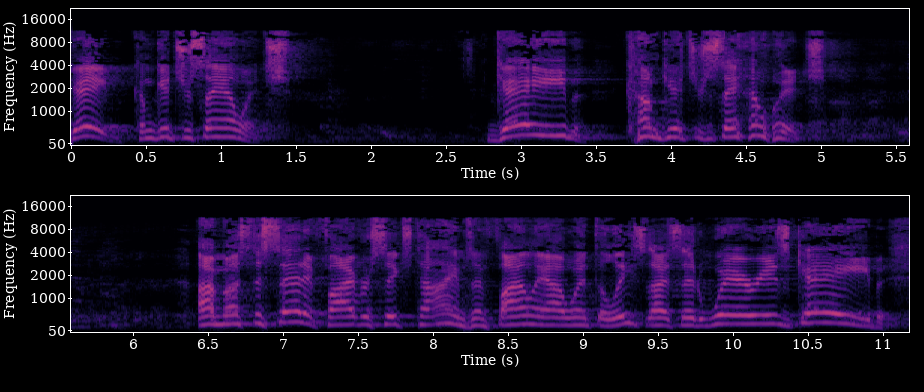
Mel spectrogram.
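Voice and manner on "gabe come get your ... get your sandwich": acted, drawn-out calling out, name stretched. Speaker retells calling someone through the house to get a sandwich: retelling a yell. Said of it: "I'm yelling out in the house".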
